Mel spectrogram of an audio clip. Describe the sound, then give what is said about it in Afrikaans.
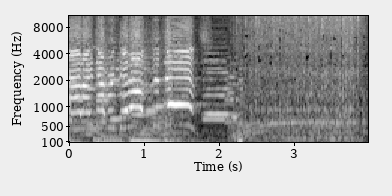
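A sewing machine runs with a steady, rapid mechanical whir, even in loudness, after a brief stretch of singing at the start. “No useful sewing machine was ever invented by one man and all first attempts to do work by machinery previously done by hand had been failures.”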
